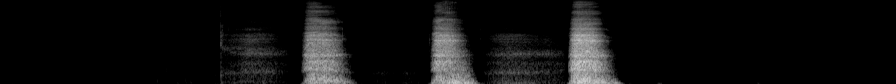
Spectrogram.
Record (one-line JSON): {"exhalation_length": "9.0 s", "exhalation_amplitude": 32768, "exhalation_signal_mean_std_ratio": 0.27, "survey_phase": "beta (2021-08-13 to 2022-03-07)", "age": "18-44", "gender": "Female", "wearing_mask": "No", "symptom_cough_any": true, "symptom_runny_or_blocked_nose": true, "symptom_sore_throat": true, "symptom_fatigue": true, "symptom_headache": true, "symptom_change_to_sense_of_smell_or_taste": true, "symptom_loss_of_taste": true, "symptom_onset": "4 days", "smoker_status": "Ex-smoker", "respiratory_condition_asthma": true, "respiratory_condition_other": false, "recruitment_source": "Test and Trace", "submission_delay": "1 day", "covid_test_result": "Positive", "covid_test_method": "RT-qPCR", "covid_ct_value": 14.9, "covid_ct_gene": "ORF1ab gene", "covid_ct_mean": 15.3, "covid_viral_load": "9300000 copies/ml", "covid_viral_load_category": "High viral load (>1M copies/ml)"}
